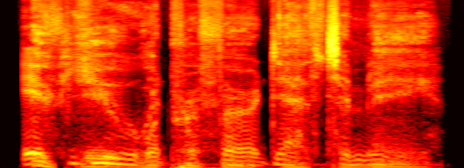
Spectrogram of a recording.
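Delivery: very low, deep, rough and raspy voice. Reading a story aloud, a possessed character answering: raspy, deep voice. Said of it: "he says in a raspy, deep voice not his own".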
